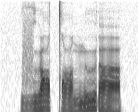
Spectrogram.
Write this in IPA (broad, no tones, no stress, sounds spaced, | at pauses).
v ɯ tˤ u n ɯ ɾ a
